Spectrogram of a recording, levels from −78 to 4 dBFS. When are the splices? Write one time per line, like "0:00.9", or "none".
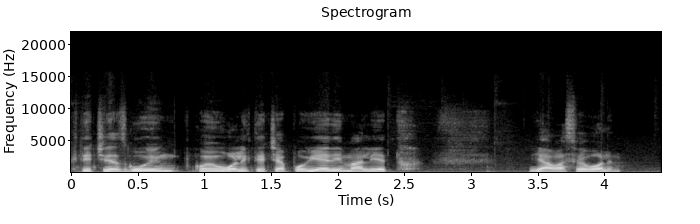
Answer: none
